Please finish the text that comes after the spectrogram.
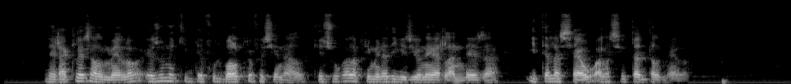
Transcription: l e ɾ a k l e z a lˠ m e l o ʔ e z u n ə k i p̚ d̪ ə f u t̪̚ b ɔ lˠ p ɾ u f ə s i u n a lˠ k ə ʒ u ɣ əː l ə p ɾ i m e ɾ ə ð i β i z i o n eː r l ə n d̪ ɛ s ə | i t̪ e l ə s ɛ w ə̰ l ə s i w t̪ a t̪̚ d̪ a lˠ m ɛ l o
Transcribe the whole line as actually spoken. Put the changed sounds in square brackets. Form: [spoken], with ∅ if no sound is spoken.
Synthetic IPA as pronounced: l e ɾ a k l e z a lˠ m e l o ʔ e z u n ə k i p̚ d̪ ə f u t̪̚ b ɔ lˠ p ɾ u f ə s i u n a lˠ k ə ʒ u ɣ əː l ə p ɾ i m e ɾ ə ð i β i z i o n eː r l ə n d̪ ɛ [z] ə | i t̪ e l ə s ɛ w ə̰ l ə s i w t̪ a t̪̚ d̪ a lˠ m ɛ l o

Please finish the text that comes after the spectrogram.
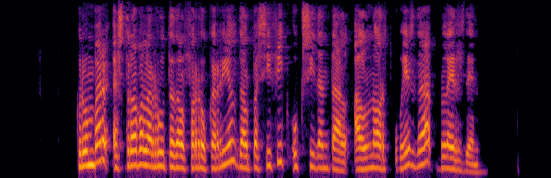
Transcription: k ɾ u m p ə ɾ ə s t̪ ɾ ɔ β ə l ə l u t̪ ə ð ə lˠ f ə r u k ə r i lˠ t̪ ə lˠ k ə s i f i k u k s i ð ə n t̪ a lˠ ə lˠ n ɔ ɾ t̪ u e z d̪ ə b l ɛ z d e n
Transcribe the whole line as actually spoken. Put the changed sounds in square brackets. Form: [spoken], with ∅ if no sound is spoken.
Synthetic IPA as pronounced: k ɾ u m [b] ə ɾ ə s t̪ ɾ ɔ β ə l ə [r] u t̪ ə ð ə lˠ f ə r u k ə r i lˠ [d̪] ə lˠ [p] ə s i f i k u k s i ð ə n t̪ a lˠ ə lˠ n ɔ ɾ t̪ u e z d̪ ə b l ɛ z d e n

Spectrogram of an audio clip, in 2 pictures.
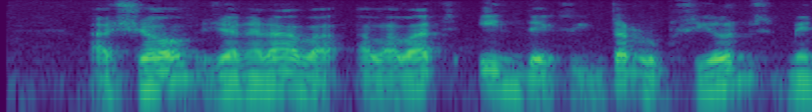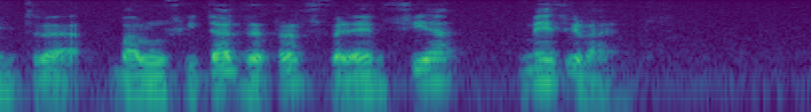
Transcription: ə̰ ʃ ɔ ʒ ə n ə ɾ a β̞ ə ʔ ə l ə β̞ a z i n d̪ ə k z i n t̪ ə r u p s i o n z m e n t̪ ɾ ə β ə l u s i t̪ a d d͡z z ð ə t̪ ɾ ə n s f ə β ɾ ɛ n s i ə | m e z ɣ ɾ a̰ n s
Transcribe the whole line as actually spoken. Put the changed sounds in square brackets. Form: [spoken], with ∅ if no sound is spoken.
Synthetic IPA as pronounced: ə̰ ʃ ɔ ʒ ə n ə ɾ a β̞ ə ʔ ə l ə β̞ a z i n d̪ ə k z i n t̪ ə r u p s i o n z m e n t̪ ɾ ə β ə l u s i t̪ a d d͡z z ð ə t̪ ɾ ə n s f ə [∅] ɾ ɛ n s i ə | m e z ɣ ɾ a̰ n s

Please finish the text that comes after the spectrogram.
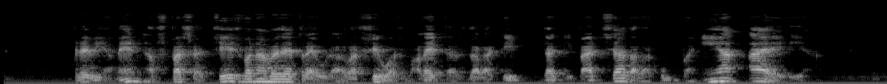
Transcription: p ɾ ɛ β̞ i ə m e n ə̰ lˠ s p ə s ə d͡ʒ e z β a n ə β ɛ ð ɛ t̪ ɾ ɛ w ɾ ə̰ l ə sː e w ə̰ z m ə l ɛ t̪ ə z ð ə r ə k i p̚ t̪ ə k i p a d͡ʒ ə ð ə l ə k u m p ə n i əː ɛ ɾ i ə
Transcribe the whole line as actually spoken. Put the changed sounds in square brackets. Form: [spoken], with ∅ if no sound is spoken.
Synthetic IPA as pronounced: p ɾ ɛ β̞ i ə m e n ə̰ lˠ s p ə s ə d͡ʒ e z β a n ə β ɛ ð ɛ t̪ ɾ ɛ w ɾ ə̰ l ə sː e w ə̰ z m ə l ɛ t̪ ə z ð ə [l] ə k i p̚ [d̪] ə k i p a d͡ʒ ə ð ə l ə k u m p ə [ɲ] i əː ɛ ɾ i ə

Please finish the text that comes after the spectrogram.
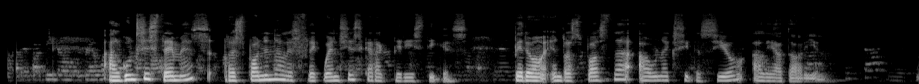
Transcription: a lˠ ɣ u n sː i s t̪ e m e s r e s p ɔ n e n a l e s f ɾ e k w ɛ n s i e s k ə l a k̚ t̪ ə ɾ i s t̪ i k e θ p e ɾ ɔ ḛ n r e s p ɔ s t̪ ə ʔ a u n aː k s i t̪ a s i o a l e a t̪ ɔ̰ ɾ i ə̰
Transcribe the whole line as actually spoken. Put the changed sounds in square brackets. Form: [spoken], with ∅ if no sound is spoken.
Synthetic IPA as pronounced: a lˠ ɣ u n sː i s t̪ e m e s r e s p ɔ n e n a l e s f ɾ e k w ɛ n s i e s k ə [ɾ] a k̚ t̪ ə ɾ i s t̪ i k e [s] p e ɾ ɔ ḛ n r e s p ɔ s t̪ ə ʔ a u n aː k s i t̪ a s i o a l e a t̪ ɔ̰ ɾ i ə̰

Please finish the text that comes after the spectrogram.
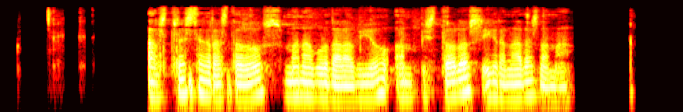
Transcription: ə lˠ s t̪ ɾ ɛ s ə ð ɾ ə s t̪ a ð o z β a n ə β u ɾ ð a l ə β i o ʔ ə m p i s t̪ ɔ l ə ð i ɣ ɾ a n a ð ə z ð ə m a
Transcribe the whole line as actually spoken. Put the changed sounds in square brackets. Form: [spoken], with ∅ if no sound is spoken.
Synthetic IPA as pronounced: ə lˠ s t̪ ɾ ɛ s ə [ɣ] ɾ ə s t̪ [ə] ð o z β a n ə β u ɾ ð a l ə β i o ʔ ə m p i s t̪ ɔ l ə [z] i ɣ ɾ [ə] n a ð ə z ð ə m a

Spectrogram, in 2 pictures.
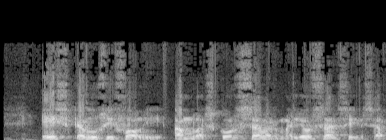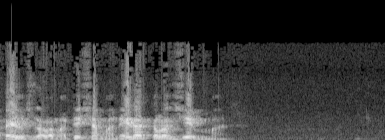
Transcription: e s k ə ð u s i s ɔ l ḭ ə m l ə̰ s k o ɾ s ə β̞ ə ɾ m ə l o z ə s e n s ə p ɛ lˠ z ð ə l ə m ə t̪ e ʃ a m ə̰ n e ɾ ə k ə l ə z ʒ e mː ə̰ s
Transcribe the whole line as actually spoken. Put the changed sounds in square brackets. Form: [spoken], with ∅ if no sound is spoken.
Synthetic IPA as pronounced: e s k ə ð u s i [f] ɔ l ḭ ə m l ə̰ s k o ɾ s ə β̞ ə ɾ m ə [ʎ] o z ə s e n s ə p ɛ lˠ z ð ə l ə m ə t̪ e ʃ [ə] m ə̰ n e ɾ ə k ə l ə z ʒ e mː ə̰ s

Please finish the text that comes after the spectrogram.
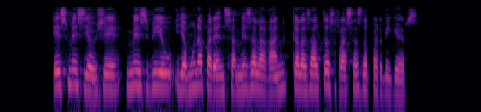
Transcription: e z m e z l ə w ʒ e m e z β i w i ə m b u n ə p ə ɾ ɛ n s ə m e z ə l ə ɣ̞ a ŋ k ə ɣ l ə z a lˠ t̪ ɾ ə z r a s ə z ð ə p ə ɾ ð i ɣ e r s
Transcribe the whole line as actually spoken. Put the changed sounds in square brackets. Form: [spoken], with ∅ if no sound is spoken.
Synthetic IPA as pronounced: e z m e z [ʎ] ə w ʒ e m e z β i w i ə m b u n ə p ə ɾ ɛ n s ə m e z ə l ə ɣ̞ a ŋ k ə [∅] l ə z a lˠ t̪ ɾ ə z r a s ə z ð ə p ə ɾ ð i ɣ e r s

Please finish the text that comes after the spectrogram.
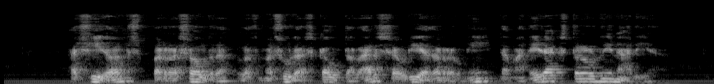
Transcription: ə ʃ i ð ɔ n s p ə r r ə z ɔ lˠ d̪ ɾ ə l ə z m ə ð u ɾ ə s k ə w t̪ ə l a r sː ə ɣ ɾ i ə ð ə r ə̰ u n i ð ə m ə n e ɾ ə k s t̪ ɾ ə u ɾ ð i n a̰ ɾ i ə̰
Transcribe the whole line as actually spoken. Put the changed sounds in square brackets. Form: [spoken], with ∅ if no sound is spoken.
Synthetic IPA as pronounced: ə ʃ i ð ɔ n s p ə r r ə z ɔ lˠ d̪ ɾ ə l ə z m ə [z] u ɾ ə s k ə w t̪ ə l a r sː ə [w] ɾ i ə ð ə r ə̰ u n i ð ə m ə n e ɾ [əː] k s t̪ ɾ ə u ɾ ð i n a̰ ɾ i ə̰

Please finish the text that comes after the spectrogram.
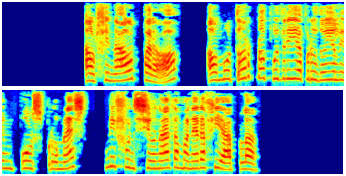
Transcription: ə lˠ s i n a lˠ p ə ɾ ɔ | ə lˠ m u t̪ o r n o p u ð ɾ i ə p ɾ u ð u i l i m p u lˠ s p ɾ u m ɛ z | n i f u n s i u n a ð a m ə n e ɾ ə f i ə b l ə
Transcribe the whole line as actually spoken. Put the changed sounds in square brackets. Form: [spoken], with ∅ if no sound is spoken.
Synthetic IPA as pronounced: ə lˠ [f] i n a lˠ p ə ɾ ɔ | ə lˠ m u t̪ o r n o p u ð ɾ i ə p ɾ u ð u i l i m p u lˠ s p ɾ u m ɛ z | n i f u n s i u n a ð [ə] m ə n e ɾ ə f i [a] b l ə

